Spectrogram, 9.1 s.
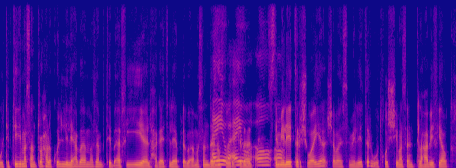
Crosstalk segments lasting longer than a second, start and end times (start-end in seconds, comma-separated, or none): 4.2-5.8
